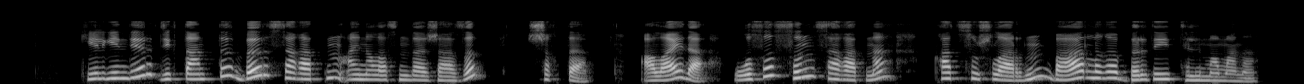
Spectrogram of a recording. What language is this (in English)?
Kazakh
